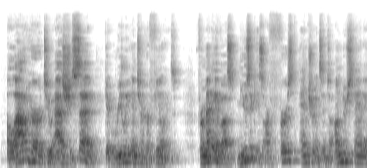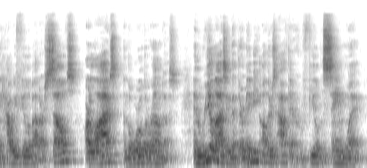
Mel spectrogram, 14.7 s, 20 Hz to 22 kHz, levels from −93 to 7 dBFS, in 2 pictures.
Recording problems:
off-mic speech; far
room echo; slight; dies away in 0.4 s

